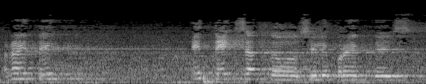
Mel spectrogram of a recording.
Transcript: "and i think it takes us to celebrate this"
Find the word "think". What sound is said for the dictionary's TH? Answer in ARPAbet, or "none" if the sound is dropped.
T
